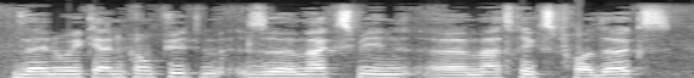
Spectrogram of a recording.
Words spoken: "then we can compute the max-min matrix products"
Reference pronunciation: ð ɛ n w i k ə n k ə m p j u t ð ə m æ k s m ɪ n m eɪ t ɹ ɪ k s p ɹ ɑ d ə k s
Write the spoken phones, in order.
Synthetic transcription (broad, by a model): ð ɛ n w i k ə n k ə p j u t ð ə m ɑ k s m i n m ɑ t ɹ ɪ k s p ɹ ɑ d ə k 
